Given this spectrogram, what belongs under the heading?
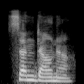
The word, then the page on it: sundowner: Indian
